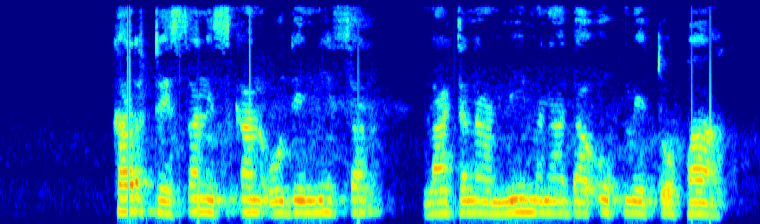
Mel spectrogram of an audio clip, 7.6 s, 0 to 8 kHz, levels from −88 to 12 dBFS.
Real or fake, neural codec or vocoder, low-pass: real; none; 7.2 kHz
